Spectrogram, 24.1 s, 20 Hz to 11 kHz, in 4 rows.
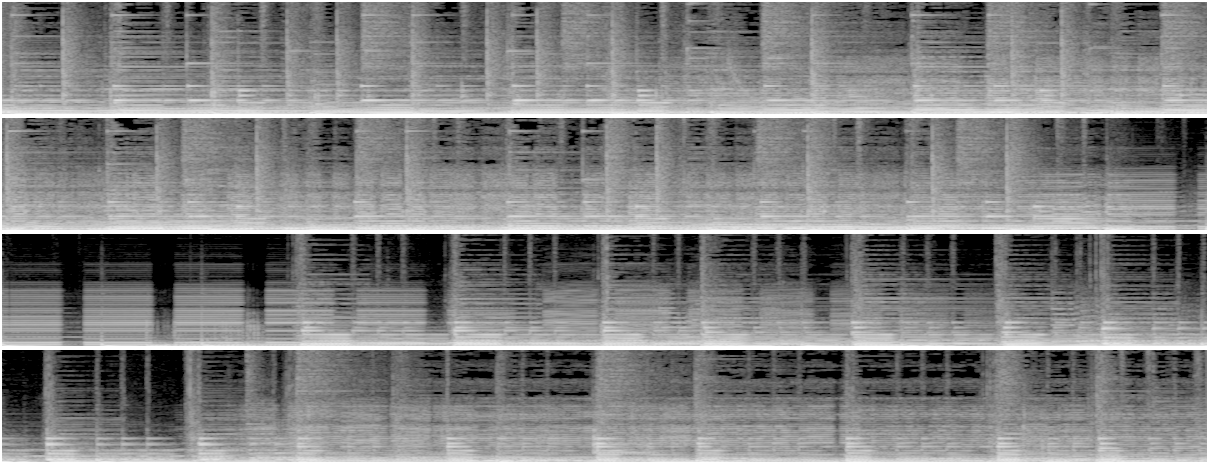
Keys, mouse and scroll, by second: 0.0 click, 0.2 middle click, 0.8 Tab, 3.0-5.2 drag, 5.2 ctrl+a, 5.5-5.9 drag, 6.1-7.2 middle drag, 7.2 click, 7.6-10.8 middle drag, 11.9 click, 12.9 shift+a, 15.4 r, 17.8 KP_3, 19.4 g, 20.5 s, 22.1 s.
